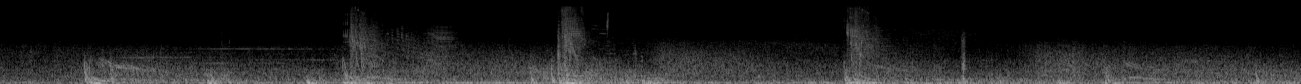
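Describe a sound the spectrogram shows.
Laser weapons fire in sharp, zapping bursts.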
